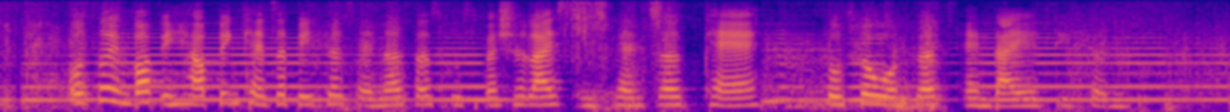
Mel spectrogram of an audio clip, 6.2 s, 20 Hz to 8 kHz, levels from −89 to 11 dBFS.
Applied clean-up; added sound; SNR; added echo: neural mask model RNNoise.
